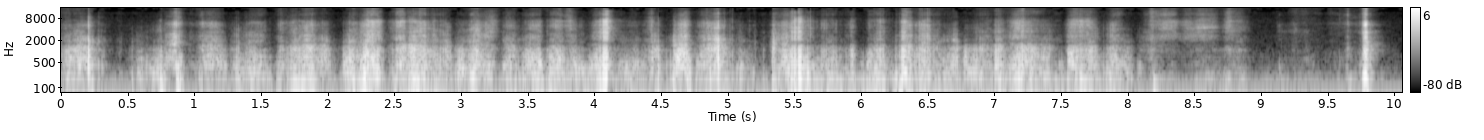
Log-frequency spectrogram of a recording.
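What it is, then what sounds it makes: Plastic bottle screw cap, twisted and rubbed. Fingertips twist and rub the blue plastic screw cap on a large, clear plastic Naturie lotion bottle that is partly full. This makes a continuous scratchy, rasping sound in uneven bursts, with a few sharper clicks. It quiets toward the end before one last crisp tick.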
